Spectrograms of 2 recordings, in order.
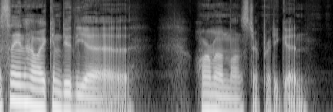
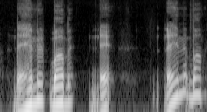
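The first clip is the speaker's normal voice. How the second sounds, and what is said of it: Cartoon character impression, poorly done. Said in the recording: “Do an impression. ... King of the Hill. ... oh, Peggy. ... Man, those both fucking sucked.”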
